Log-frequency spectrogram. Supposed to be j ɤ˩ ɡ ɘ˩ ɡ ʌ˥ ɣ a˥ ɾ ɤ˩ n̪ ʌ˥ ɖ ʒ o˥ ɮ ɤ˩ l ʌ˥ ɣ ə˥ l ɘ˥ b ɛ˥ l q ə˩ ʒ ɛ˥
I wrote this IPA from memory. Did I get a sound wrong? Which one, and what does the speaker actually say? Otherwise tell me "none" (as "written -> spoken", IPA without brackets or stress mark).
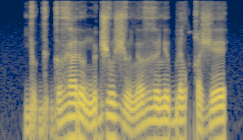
ɮ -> ʒ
